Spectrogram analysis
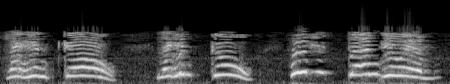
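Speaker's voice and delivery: very high, frantic shriek. A narrator's reading. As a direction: scream in horror for a friend's life. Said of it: "I heard Mindy shriek".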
